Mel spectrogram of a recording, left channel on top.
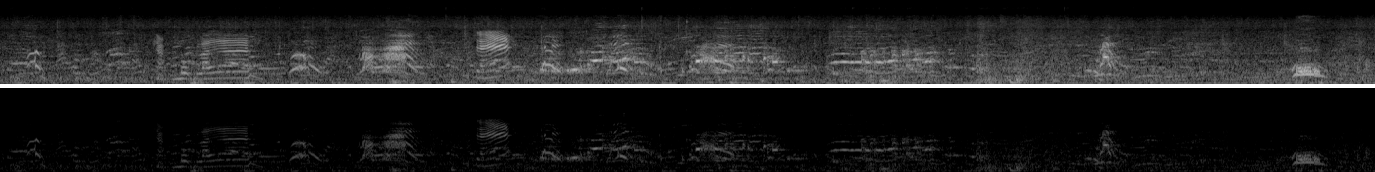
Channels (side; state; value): right; quieter; 23.6 dB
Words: cặp một là sáng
